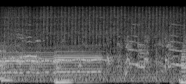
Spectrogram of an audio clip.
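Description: Cartoon chickens in a Garfield episode cluck and squawk in a rapid, overlapping chorus of fowl calls, close and steady, with no talking.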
